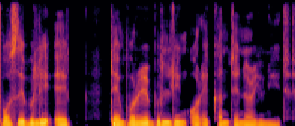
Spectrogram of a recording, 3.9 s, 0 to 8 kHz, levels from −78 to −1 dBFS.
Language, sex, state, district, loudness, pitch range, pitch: English, female, Arunachal Pradesh, Lower Dibang Valley, -16 LUFS, 150-180 Hz, 165 Hz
